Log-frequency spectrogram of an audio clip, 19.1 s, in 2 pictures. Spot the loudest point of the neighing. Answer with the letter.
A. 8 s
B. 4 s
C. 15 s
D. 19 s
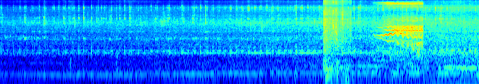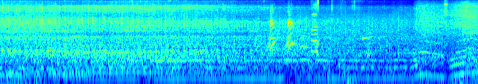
A.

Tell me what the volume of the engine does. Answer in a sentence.
The loudness of the engine goes up, then down.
